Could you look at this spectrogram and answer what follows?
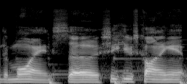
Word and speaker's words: Des Moines: The S is silent, it's French. Des like Moines. Des Moines, it's French, like Des Moines.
